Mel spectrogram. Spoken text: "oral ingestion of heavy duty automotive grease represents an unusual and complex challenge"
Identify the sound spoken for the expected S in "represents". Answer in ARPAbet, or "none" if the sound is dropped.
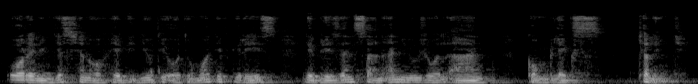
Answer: S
